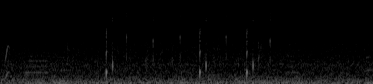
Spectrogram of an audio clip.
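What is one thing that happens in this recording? Soft game menu blips tick as a cursor moves between items.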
